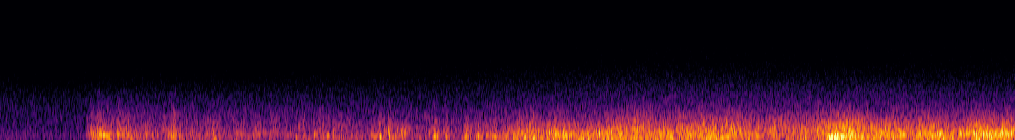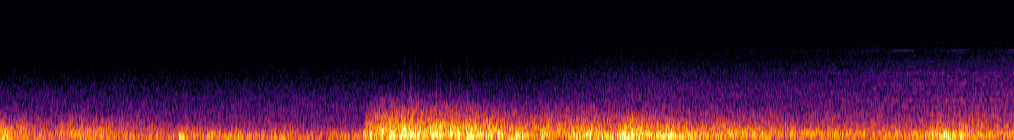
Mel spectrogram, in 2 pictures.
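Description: Thunder rumbling: a low rolling rumble starts suddenly about a second in and swells, with a sharp loud peak near the middle, then grows louder again from about seventeen seconds.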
